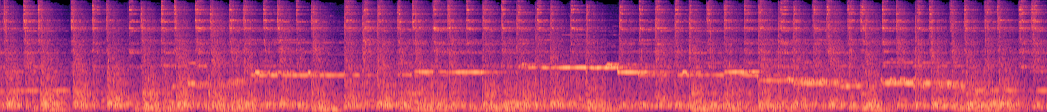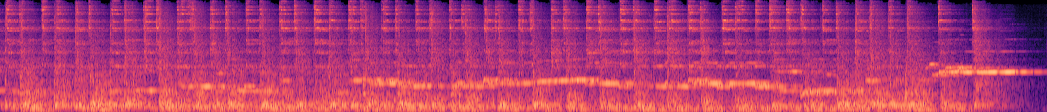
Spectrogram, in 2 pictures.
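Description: Hiroshima kagura accompaniment: a bamboo transverse flute (fue) plays a stepping melody over fast, steady beating of the large ōdō drum and ringing hand cymbals (tebyoshi).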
